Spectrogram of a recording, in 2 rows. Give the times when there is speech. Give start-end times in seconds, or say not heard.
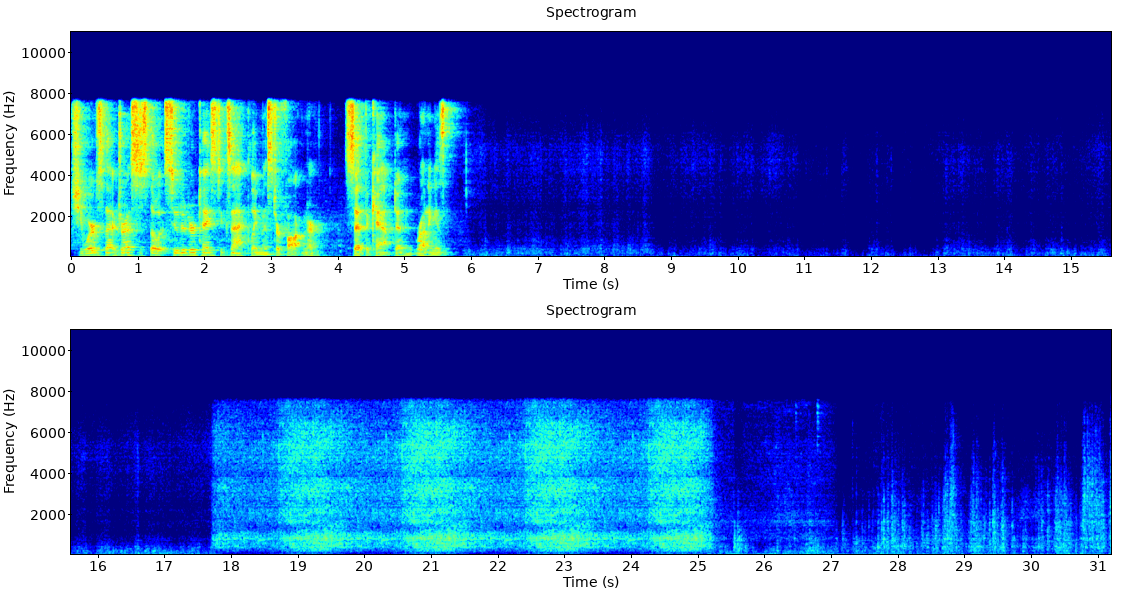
0.0-5.6.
